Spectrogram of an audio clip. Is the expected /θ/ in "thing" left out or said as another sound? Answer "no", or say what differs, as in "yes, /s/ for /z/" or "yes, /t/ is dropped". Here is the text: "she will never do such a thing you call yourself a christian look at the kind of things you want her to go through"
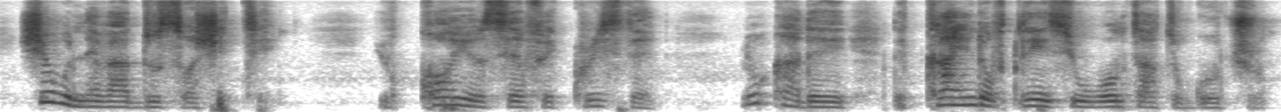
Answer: yes, /t/ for /θ/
